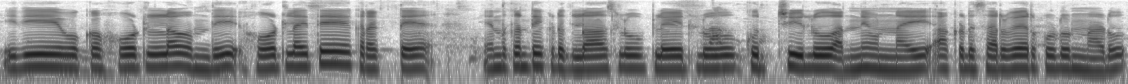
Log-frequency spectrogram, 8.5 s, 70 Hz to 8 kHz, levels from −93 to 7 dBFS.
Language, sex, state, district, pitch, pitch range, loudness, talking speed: Telugu, female, Andhra Pradesh, Sri Satya Sai, 175 Hz, 170-185 Hz, -14 LUFS, 135 wpm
